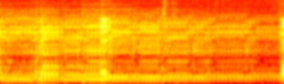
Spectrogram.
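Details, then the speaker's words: Old Sony double-tape FM/AM radio that won't receive stations: loud constant low hum from the speaker with crackles while tuning on MW; suspected short in grounding, potentiometer or IC, unconfirmed. "Yang MW nangkap siaran ya tuh tuh agak dengung ya ada yang short bisa juga tu potensio"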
